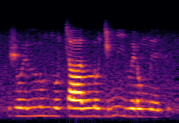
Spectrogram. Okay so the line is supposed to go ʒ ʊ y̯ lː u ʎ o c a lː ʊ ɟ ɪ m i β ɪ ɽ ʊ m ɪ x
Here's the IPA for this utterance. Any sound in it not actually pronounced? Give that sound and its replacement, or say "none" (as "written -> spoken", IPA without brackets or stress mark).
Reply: none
